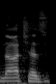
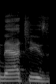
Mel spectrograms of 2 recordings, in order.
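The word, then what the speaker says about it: Naches: So since you're familiar with Natchez Valley, which I'm now pronouncing correctly, right? Natchez? It's Natchez Valley and Kiona Benton.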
